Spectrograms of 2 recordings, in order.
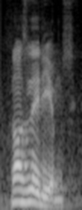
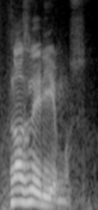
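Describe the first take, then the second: Both takes have the same delivery.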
